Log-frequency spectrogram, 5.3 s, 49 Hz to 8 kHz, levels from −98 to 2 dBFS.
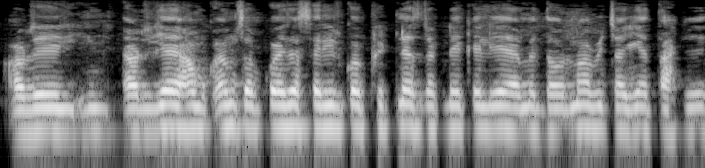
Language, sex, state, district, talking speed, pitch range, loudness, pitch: Hindi, male, Bihar, Lakhisarai, 215 wpm, 150-165 Hz, -16 LUFS, 160 Hz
